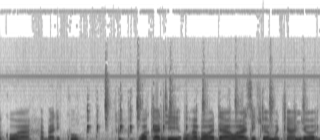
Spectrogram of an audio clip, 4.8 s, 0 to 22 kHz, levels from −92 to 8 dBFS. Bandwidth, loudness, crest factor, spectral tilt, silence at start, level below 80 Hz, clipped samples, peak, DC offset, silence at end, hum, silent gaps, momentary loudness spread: over 20 kHz; -18 LUFS; 18 dB; -5 dB/octave; 0 s; -46 dBFS; under 0.1%; 0 dBFS; under 0.1%; 0 s; none; none; 9 LU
